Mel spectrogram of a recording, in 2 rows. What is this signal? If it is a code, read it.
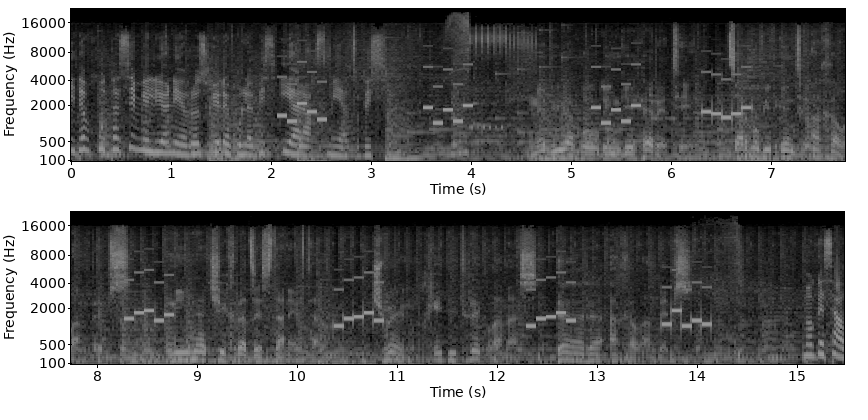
Five-tone selective call (CCIR), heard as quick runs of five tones, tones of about 100 ms. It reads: 52273 91820 91820 76469 58947 15684 15684 29142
